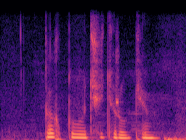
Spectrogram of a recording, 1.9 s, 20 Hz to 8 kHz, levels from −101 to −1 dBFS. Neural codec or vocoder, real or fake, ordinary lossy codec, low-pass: none; real; none; 7.2 kHz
